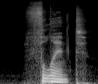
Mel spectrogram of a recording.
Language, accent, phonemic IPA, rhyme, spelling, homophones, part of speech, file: English, US, /flɪnt/, -ɪnt, flint, Flint / Flynt, noun / verb, En-us-flint.ogg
